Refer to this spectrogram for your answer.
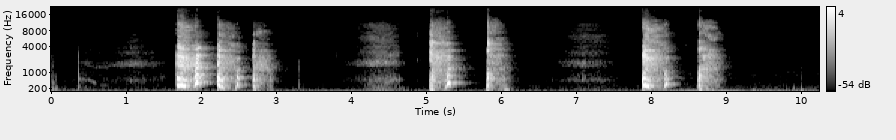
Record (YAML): three_cough_length: 10.2 s
three_cough_amplitude: 7539
three_cough_signal_mean_std_ratio: 0.31
survey_phase: alpha (2021-03-01 to 2021-08-12)
age: 45-64
gender: Female
wearing_mask: 'No'
symptom_none: true
smoker_status: Current smoker (11 or more cigarettes per day)
respiratory_condition_asthma: false
respiratory_condition_other: false
recruitment_source: REACT
submission_delay: 1 day
covid_test_result: Negative
covid_test_method: RT-qPCR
